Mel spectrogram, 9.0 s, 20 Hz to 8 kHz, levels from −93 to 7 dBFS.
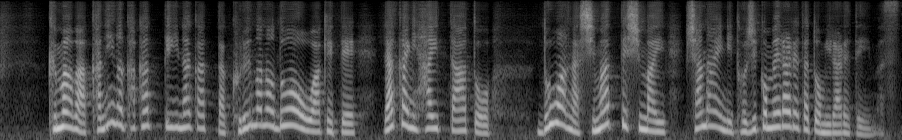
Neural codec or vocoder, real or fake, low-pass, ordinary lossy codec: codec, 16 kHz, 0.7 kbps, FocalCodec; fake; none; none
